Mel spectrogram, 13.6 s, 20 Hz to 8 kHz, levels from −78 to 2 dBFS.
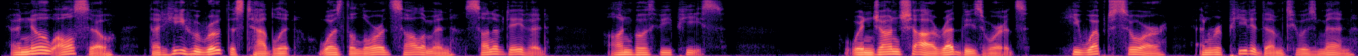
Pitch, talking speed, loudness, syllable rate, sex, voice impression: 105 Hz, 150 wpm, -18 LUFS, 5.3 syllables/s, male, masculine, adult-like, slightly thick, cool, sincere, friendly, slightly kind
